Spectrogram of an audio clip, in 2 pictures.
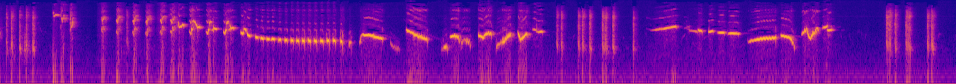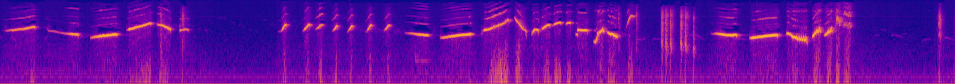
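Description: A songbird singing a varied song of rising and falling whistles, rapid chirping trills and short pauses.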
